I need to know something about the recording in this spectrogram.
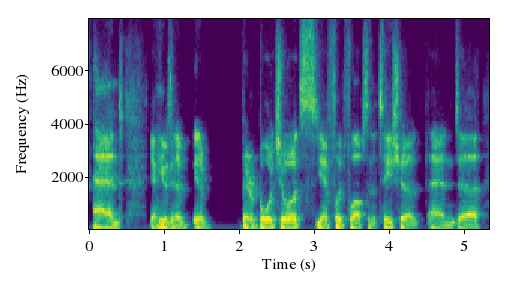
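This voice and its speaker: A man with an Australian accent and a fairly low voice talks casually as a podcast guest. He rambles along in loose, meandering sentences, padding them with small filler phrases. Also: steady tone, moderate pace. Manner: rambling, peppered with "you know" and "sort of". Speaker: podcast guest, sports business executive. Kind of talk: casual interview talk.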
